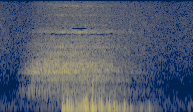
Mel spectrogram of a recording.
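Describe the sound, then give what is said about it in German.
A deep breath taken during a guided meditation exercise, in through the nose and out through the mouth: one airy, breathy rush about a second long, heard alone. “Atme tief durch die Nase ein und durch den Mund wieder aus.”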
